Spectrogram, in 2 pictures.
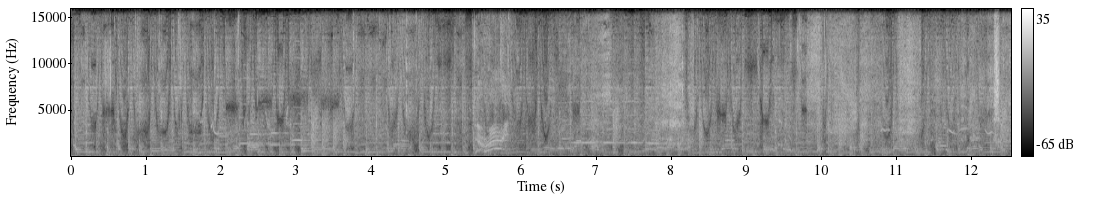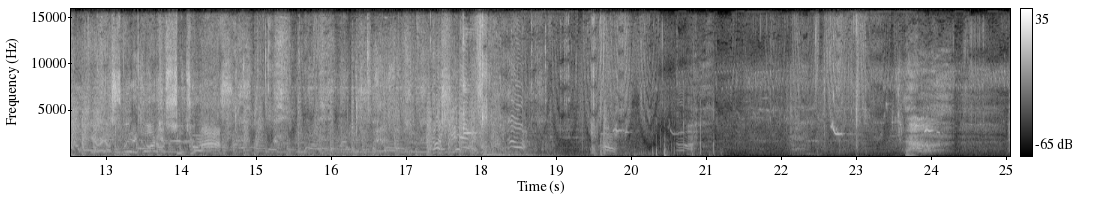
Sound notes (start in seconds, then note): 0.0 groans; 0.3 energetic funky music; 17.8 shouts; 17.9 explosion rumbles; 23.5 sighs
